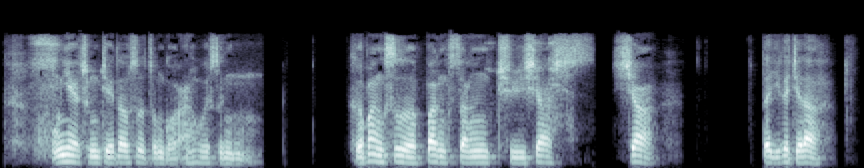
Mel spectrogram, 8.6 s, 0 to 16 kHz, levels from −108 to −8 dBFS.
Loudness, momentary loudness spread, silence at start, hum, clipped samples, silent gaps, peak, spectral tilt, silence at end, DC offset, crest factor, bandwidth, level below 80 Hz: -18 LUFS; 9 LU; 0.1 s; none; under 0.1%; 2.64-3.44 s, 5.97-6.12 s, 6.92-6.96 s, 7.08-7.47 s, 7.57-7.62 s; -2 dBFS; -3.5 dB/octave; 0.35 s; under 0.1%; 18 dB; 7.8 kHz; -64 dBFS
